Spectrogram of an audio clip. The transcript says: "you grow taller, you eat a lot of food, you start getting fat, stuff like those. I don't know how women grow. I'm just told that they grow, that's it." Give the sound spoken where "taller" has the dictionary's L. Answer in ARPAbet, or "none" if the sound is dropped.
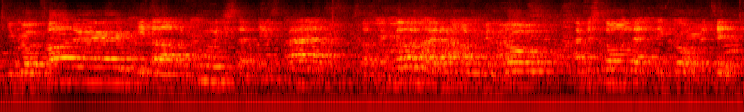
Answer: N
